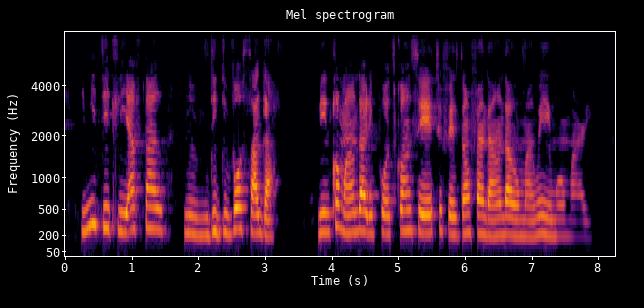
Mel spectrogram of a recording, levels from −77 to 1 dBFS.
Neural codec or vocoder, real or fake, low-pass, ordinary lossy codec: none; real; 7.2 kHz; none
